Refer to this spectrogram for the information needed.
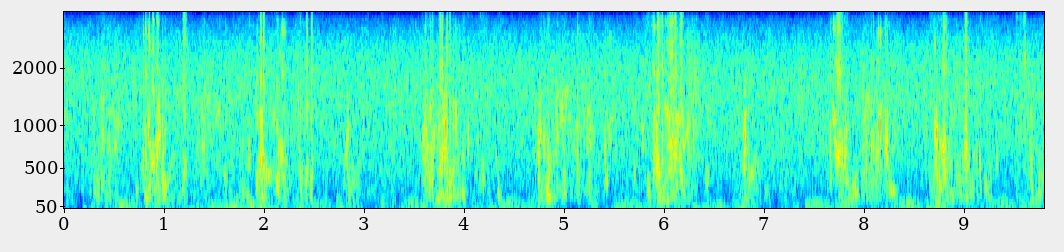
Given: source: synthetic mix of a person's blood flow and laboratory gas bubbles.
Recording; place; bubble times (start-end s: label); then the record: Doppler ultrasound of blood flow; precordium
0.28-0.56 s: bubbles
0.71-1.25 s: bubbles
1.35-1.70 s: bubbles
1.74-2.52 s: bubbles
3.55-4.08 s: bubbles
4.16-4.24 s: bubbles
4.29-4.41 s: bubbles
4.74-5.33 s: bubbles
5.38-5.50 s: bubbles
5.68-5.74 s: bubbles
5.77-6.35 s: bubbles
6.41-6.48 s: bubbles
7.64-8.35 s: bubbles
8.63-9.38 s: bubbles
9.50-9.62 s: bubbles
9.72-9.81 s: bubbles
From the record:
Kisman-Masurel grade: 333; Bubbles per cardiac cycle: rolling drumbeat, 9 or more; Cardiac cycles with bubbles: 50 to 99%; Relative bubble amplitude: loud (0.450 to 0.775); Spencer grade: 3 (all of the cardiac periods contain showers or single bubble signals, but not dominating or overriding the cardiac motion signals); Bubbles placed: anywhere in the cardiac cycle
